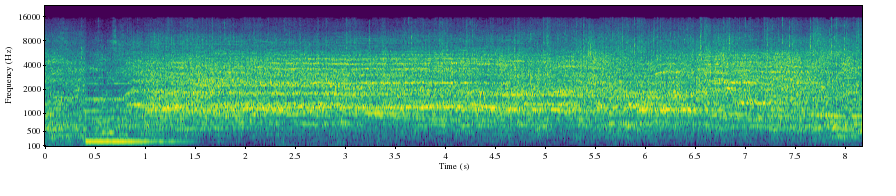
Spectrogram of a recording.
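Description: A crowd of young spectators in a sports hall cheering and shouting without let-up. About half a second in, a low steady buzzer tone sounds for about a second, marking the end of the round.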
